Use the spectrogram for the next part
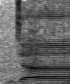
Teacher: فإذا جاء جیم الف زبر جا الف مدہ ہے، حروف مدہ کے بعد حمزہ ہے تو یہاں مد کریں گے، مد متصل ہے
